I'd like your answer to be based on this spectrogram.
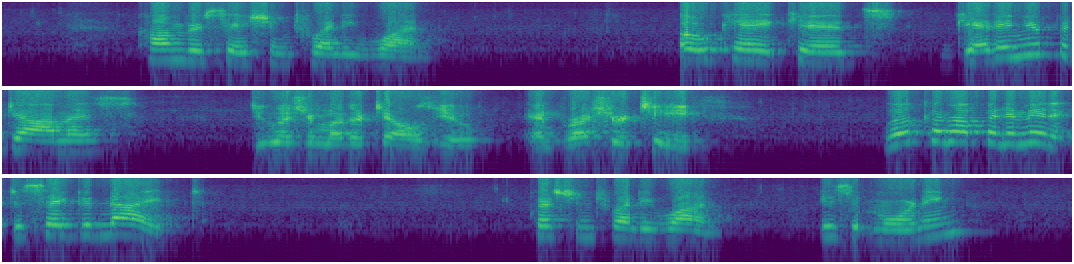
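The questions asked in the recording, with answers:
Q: Is it morning?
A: No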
